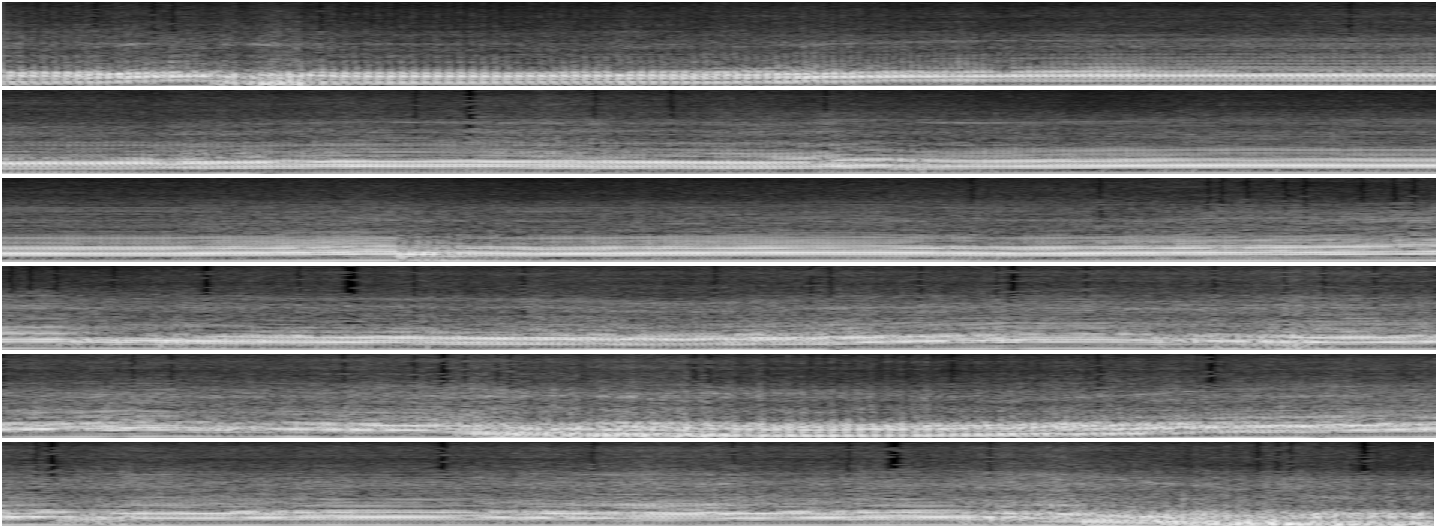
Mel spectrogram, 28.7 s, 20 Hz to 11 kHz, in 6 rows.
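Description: Yamaha YZF-R3's parallel-twin engine revved through a Yoshimura R77 dual-outlet full exhaust system: held at raised revs for a few seconds, then the throttle blipped up and down about a dozen times, every second or two. It drops back to idle near the end.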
